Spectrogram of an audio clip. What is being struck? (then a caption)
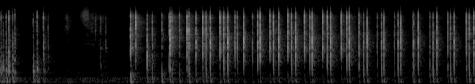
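Plastic shampoo bottle. Long nails scratch and tap the printed label side and cap of a hollow, medium-size teal plastic shampoo bottle held sideways. A soft, uneven scratching is followed by a steady run of quick, bright, dry clicking taps with almost no ring.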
